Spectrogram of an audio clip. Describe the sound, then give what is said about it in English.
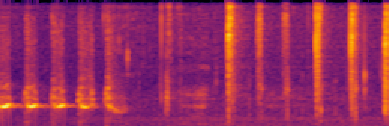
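A person imitates a bird call with four quick, bright chirping whistles in a steady rhythm, followed by softer clicking, sucking mouth sounds. “And those people that can do bird calls.”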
